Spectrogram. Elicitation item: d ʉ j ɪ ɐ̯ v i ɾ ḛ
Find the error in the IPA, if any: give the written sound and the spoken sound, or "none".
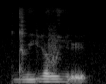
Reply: ɪ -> i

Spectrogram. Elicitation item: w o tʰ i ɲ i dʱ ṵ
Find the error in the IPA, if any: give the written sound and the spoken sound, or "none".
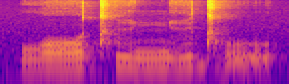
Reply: none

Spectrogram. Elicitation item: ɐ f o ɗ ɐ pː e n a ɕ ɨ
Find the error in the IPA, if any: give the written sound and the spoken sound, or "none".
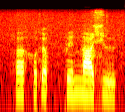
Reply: f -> h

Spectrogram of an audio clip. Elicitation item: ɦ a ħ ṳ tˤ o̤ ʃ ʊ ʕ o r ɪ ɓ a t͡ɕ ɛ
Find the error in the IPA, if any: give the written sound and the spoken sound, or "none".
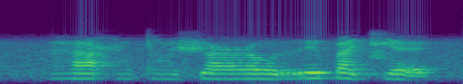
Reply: none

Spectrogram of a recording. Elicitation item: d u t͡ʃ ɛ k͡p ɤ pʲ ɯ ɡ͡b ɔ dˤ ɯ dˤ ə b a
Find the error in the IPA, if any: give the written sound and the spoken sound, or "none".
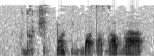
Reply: ə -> ɯ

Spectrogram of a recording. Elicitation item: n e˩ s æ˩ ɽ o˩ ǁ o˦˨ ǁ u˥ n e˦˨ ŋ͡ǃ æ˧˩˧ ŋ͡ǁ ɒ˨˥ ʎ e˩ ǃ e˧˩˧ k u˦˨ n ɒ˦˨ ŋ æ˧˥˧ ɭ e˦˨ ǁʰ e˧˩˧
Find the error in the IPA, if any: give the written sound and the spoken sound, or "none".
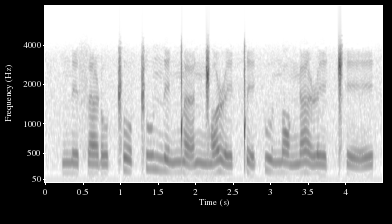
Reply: ʎ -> ɭ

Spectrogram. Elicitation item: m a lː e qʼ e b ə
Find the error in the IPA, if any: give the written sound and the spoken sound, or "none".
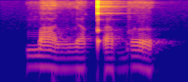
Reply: none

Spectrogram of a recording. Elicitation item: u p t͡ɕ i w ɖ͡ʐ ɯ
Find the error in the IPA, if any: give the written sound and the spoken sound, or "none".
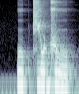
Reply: ɯ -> u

